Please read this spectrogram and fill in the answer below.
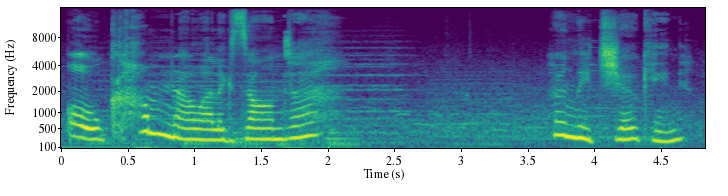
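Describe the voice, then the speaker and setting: Proud, teasing young princess for audio drama female actor, very high voice, animated, music underneath. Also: takes it slowly. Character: haughty, playful, naive small young princess in disguise.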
